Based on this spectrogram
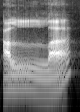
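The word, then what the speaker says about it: الله: আমাদের যেটা মনে রাখতে হবে সেটা হলো আল্লাহ যে শব্দটা সেটার উচ্চারণটা করার সময় আমাকে এক আলিফ টান দিতে হবে। অর্থাৎ দুই হারাকাত হবে আল্লাহ এবং তার সাথে যে খারা জবর আসে সেটার জন্য আ টানটা একটু বাড়িয়ে দিতে হবে।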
